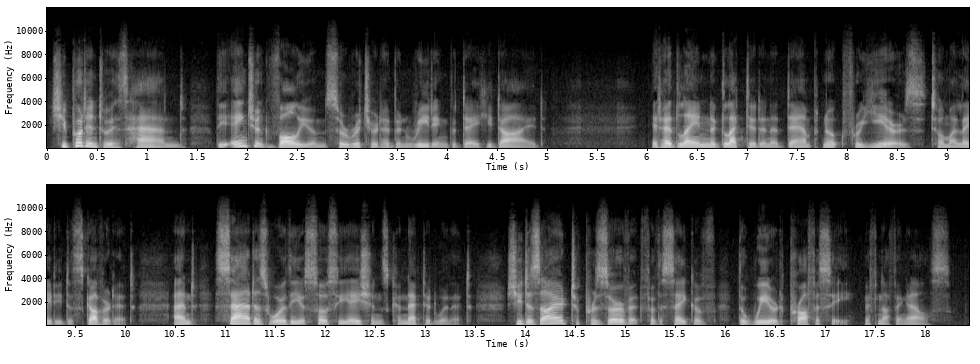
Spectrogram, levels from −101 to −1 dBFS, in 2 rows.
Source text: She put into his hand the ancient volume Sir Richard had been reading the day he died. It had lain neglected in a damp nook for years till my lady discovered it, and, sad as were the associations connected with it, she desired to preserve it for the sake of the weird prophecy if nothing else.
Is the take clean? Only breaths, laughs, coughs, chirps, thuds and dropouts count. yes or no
yes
